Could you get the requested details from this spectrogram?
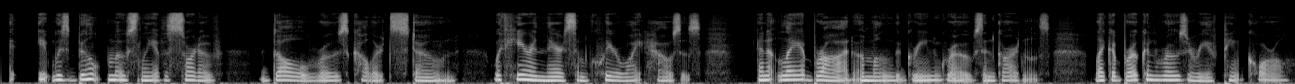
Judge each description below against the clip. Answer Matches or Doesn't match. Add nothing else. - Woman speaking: Matches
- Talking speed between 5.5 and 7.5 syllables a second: Doesn't match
